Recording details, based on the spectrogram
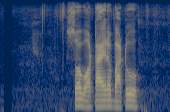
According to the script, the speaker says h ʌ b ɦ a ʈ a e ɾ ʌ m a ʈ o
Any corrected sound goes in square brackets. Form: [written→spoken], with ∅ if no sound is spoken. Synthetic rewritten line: [h→s] ʌ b ɦ [a→ʌ] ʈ a e ɾ ʌ [m→b] a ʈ o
